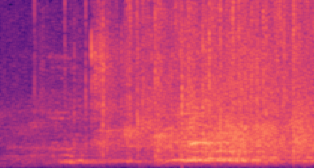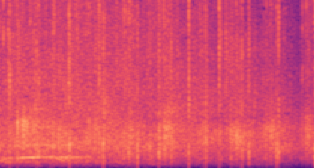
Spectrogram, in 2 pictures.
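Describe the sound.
Sustained applause from a crowd at a wedding service, a dense wash of hand claps that swells after the first second and holds steady, with some faint cheering or voices mixed in near the start.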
